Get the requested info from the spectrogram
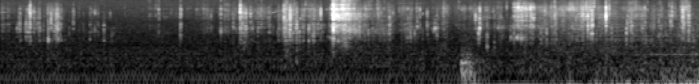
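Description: A man chewing a toasted cheese sandwich close to the microphone, with small clicks and rustles and a louder crinkle about four and a half seconds in. A low engine rumble sets in about six seconds in.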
